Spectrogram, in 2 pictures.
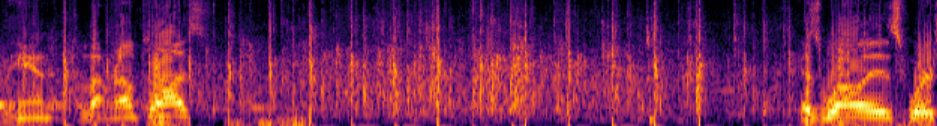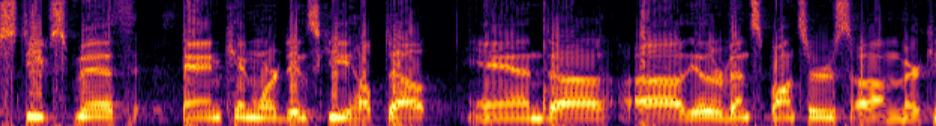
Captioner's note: applause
